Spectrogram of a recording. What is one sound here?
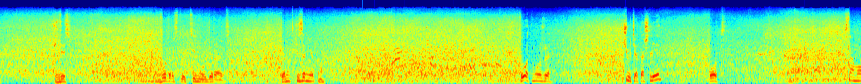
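Small waves wash steadily onto the shore.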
